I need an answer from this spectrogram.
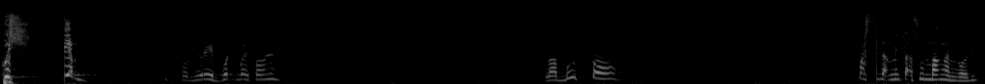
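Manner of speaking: hissed, dismissive hush that drops soft; hushing scold. Acted. Bystanders shushing the blind beggar, soft scornful hush. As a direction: shush the noisy beggar with contempt.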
